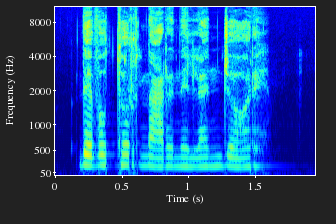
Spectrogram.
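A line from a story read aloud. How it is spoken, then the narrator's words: Choked voice. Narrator (Italian): Alex prima di dire con voce strozzata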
